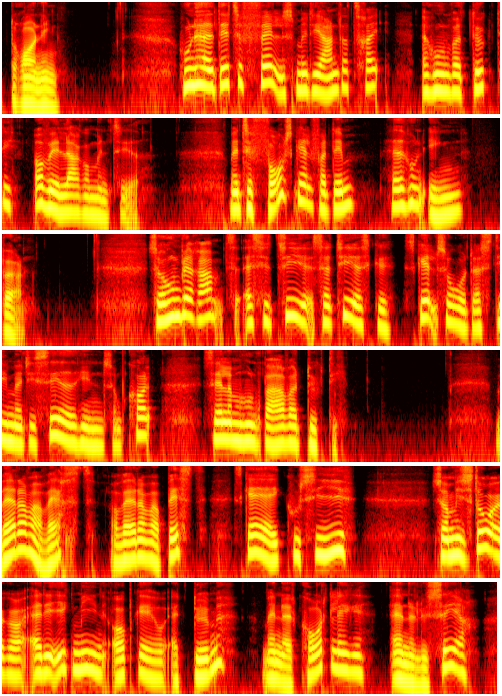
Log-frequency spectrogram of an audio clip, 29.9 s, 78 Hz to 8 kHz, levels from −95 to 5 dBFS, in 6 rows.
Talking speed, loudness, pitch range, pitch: 140 wpm, -17 LUFS, 165-225 Hz, 195 Hz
